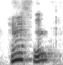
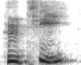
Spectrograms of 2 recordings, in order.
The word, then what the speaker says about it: Houthi: So, uh you are letting us know that you will be uh taking care of uh your clothing and um Hus is unfortunately it's Hooti and the blowfish.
